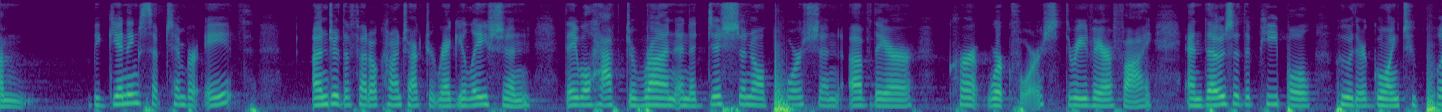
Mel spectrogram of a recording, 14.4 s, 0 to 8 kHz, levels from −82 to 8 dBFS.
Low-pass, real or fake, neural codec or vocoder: 7.2 kHz; fake; autoencoder, 48 kHz, 128 numbers a frame, DAC-VAE, trained on Japanese speech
